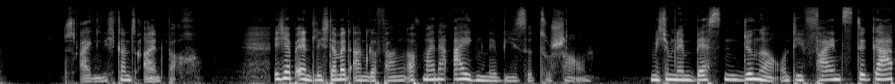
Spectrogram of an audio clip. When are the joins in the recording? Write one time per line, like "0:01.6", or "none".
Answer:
0:02.7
